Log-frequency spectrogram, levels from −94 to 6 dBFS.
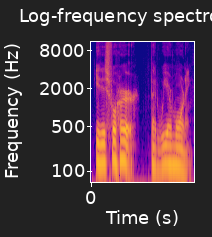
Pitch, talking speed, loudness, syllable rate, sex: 125 Hz, 230 wpm, -16 LUFS, 6.1 syllables/s, male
